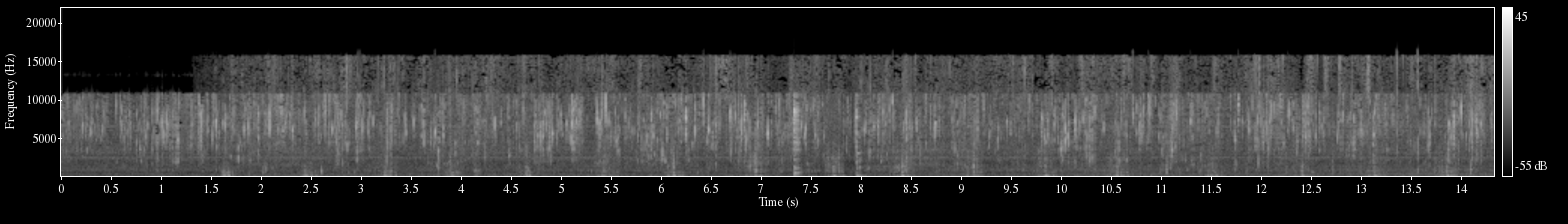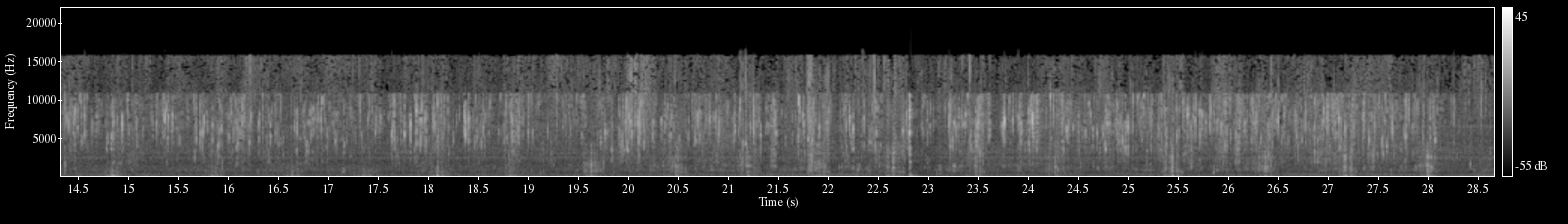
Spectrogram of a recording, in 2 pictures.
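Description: Close-up eating sounds of ramen noodles: wet chewing at a steady pace of about one and a half chews a second, with metal forks clicking against the bowl as they stir and lift the noodles, over a steady low hum.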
